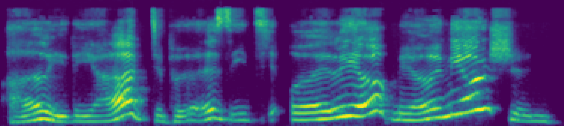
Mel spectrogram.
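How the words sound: It is said in a creepy voice.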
